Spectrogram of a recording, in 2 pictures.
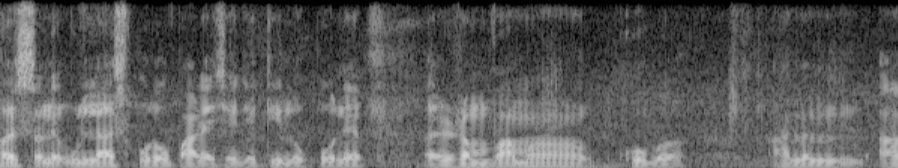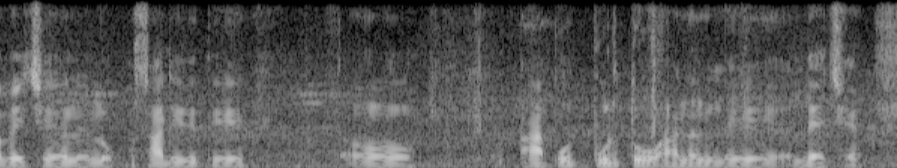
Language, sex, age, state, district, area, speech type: Gujarati, male, 18-30, Gujarat, Narmada, rural, spontaneous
